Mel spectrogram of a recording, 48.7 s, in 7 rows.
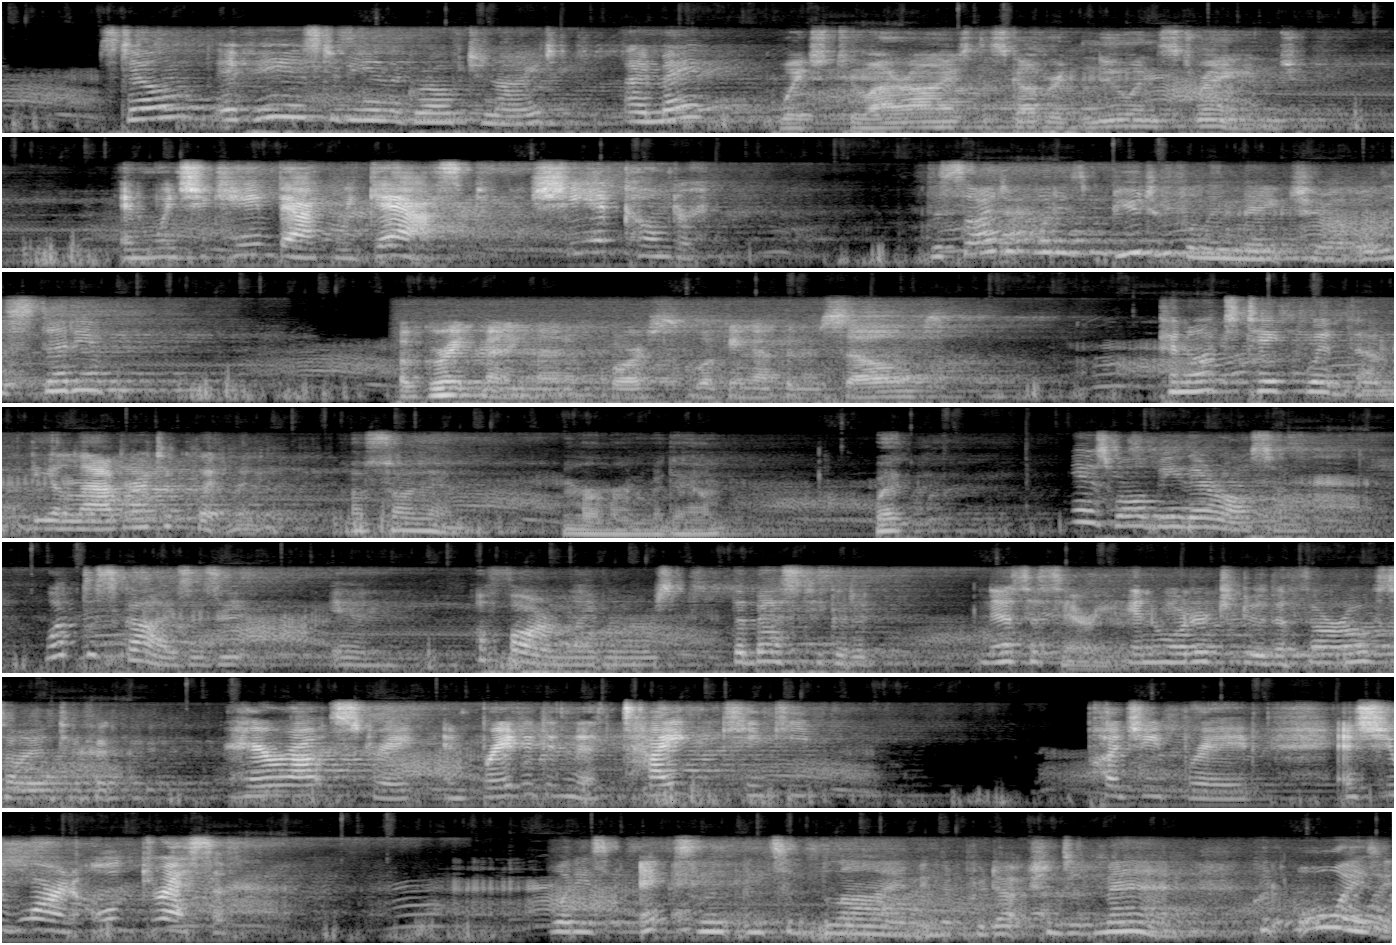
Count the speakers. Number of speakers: seven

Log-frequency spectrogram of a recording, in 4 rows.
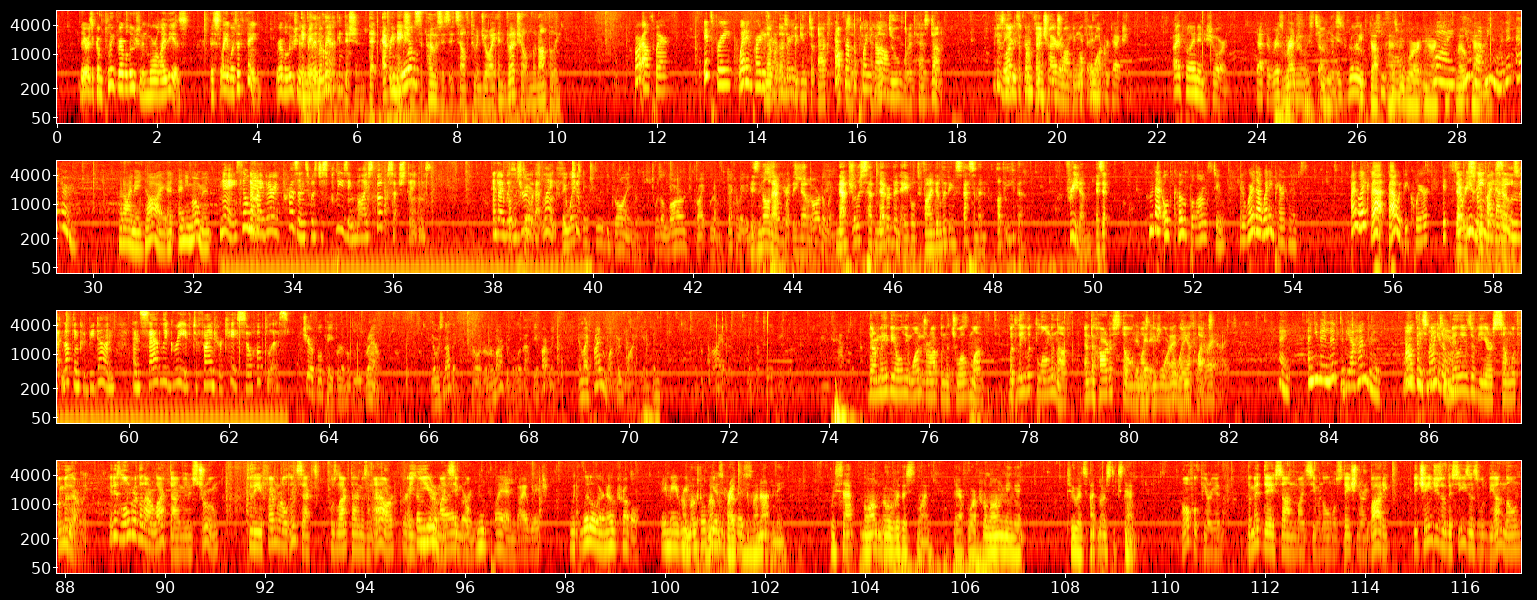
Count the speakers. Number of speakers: nine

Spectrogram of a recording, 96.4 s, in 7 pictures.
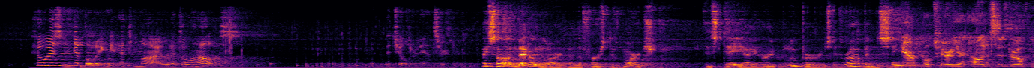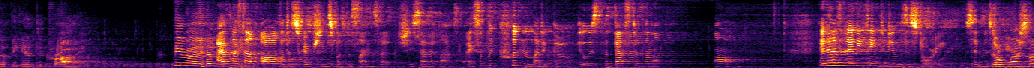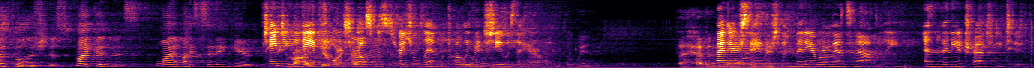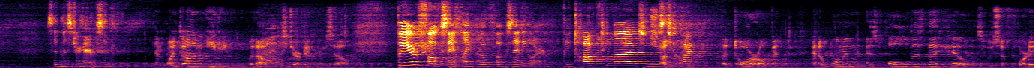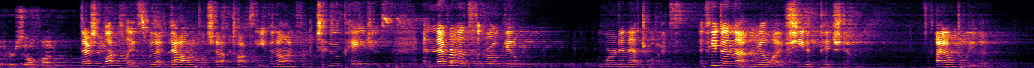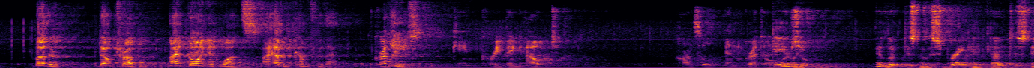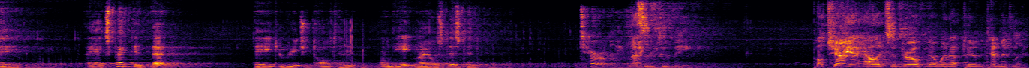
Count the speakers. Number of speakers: four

